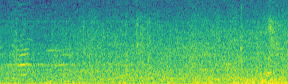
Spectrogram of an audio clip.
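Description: Loud, close Atlantic Ocean surf roars continuously with wind-buffeted washing and breaking waves, steady throughout with no pauses.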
